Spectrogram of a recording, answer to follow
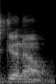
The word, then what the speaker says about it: GNOME: saying it that way it's GN know I don't care how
